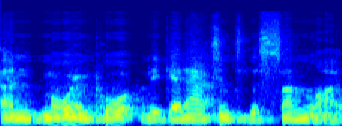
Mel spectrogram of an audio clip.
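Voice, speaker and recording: A man with a fairly low voice speaks with fairly even intonation. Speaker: keynote speaker, professor. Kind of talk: lecture. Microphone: webcam.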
